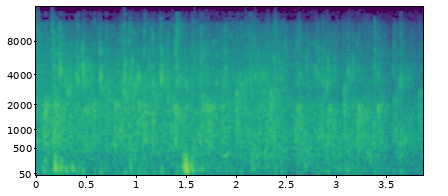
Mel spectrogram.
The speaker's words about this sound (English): How about we give them a big clap as they head back?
